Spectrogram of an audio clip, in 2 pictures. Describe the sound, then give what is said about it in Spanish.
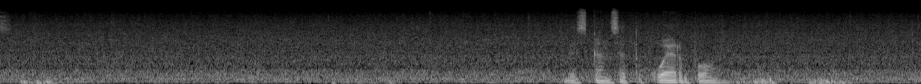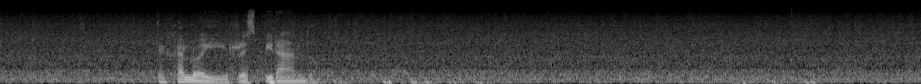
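Steady rushing river water fills the background with a broad, even hiss, continuing unbroken while a soft voice speaks calmly in two short stretches over it. “déjate acompañar por el sonido del río para hacer contacto con el fluir que eres.”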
